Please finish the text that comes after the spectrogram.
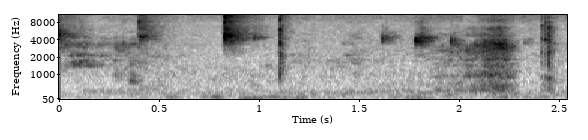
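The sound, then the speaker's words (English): A few sharp plastic clicks and snaps as Lego bricks are pulled apart while being dismantled, irregularly spaced with soft rustling handling noise between them, fairly quiet, with no one talking. “Sorry, pretty, I'm uh, dismantling some of my Lego. Sorry, that's why I paused.”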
